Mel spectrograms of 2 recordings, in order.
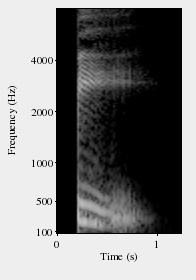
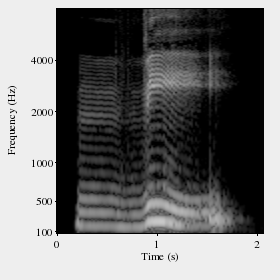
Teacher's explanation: However, the V, my lips are not together. My teeth are on my lips. So it's V. And my lips never touch for the V.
